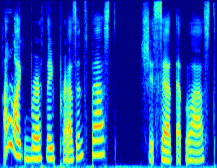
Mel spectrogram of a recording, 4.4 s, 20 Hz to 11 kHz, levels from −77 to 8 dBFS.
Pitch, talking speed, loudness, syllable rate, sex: 230 Hz, 125 wpm, -19 LUFS, 3.1 syllables/s, female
